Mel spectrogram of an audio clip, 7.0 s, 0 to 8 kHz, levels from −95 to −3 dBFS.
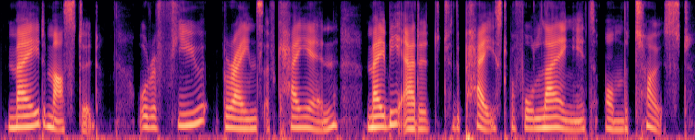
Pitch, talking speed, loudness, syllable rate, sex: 175 Hz, 175 wpm, -21 LUFS, 4.4 syllables/s, female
